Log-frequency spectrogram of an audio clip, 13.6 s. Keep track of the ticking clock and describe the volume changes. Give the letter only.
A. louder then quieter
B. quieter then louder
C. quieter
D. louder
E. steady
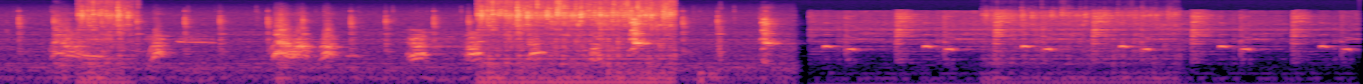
D.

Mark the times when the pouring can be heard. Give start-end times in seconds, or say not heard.
0.8-1.4, 4.8-6.8, 9.8-11.8.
